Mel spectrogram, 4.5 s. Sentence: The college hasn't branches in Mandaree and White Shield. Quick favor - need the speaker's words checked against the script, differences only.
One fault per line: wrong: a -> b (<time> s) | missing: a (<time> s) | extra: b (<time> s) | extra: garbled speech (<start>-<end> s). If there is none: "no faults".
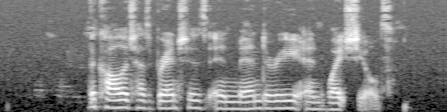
wrong: hasn't -> has (1.4 s)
